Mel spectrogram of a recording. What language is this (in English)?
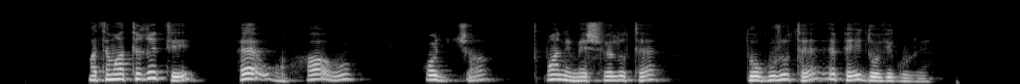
Laz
